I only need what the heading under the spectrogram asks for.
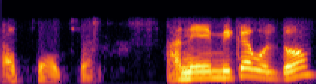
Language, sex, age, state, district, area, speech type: Marathi, male, 18-30, Maharashtra, Thane, urban, conversation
